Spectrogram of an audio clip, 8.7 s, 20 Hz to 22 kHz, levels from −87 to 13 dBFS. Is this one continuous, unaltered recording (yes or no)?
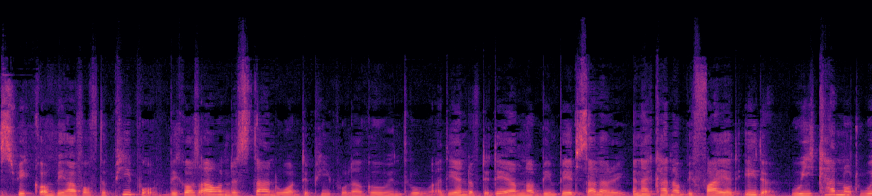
no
